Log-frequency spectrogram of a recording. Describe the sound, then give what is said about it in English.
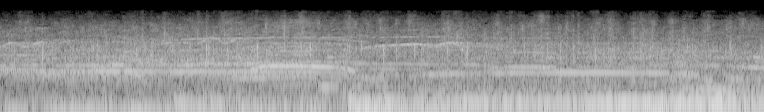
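A baseball home crowd cheers steadily after Rolando Espinosa of the Hooks lines a one-out double toward the left field corner in the fourth inning, a dense roar threaded with scattered shouts, whoops and a few whistles, swelling slightly louder partway through and holding for several seconds. “Home crowd shows appreciation as Espinosa rifle ones toward the left field corner there, a long way from McCusker to run, not able to get there.”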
